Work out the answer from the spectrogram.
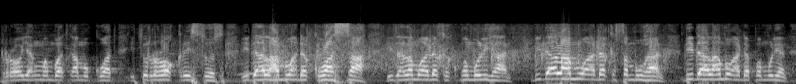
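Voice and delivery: loud, rising preacher's proclamation; full-force preaching. Acted. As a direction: proclaim it to the whole church.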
